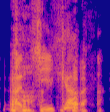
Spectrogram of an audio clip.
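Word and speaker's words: Ajike: I think it's Ayika. See, I thought that too, but I listened to it and then I phonetically wrote it down. Ajika. Because it's spelled AJIKA.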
